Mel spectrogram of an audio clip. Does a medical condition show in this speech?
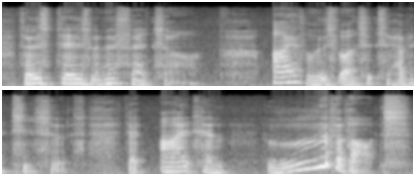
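Yes: head and neck cancer.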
